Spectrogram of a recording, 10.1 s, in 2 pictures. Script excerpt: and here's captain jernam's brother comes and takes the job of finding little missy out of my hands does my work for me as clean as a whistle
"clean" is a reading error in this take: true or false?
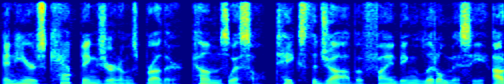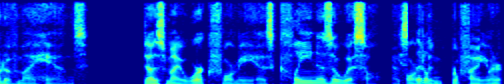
false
